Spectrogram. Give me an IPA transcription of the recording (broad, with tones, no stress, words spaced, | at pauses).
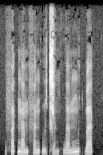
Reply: fa˦˥k̚ŋa˧m ha˧ŋʔṵ˧˨ə̯t͡ɕa̤˨˩ŋ hwa˨˦mŋu˦˥t̚ɓa˦˥k̚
